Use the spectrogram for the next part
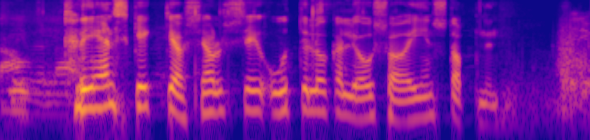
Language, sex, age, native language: Icelandic, male, 13, Icelandic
